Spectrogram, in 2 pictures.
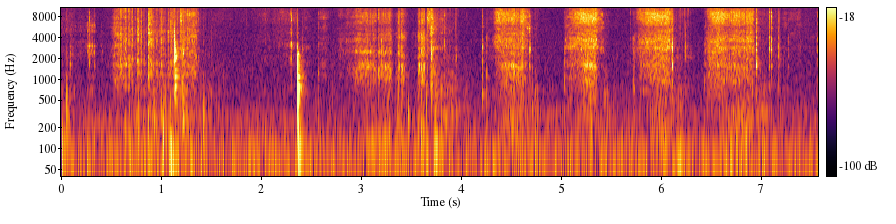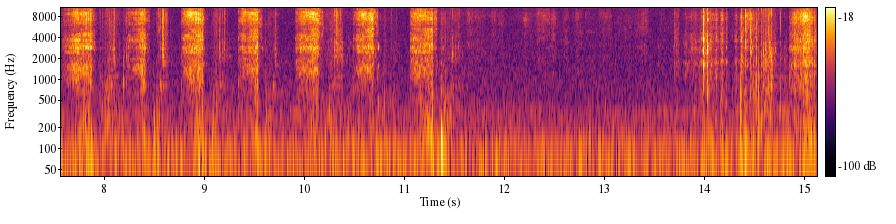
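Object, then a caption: Pressed baking soda block shaved with a small metal blade. A small metal blade shaves the face and edges of a solid pressed baking soda block held in the hand, leaving chalky, crumbly shavings. About twenty short, bright, dry rasping scrapes come in irregular bursts, with a couple of sharp clicks early on. A quiet gap follows before the last few scrapes.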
